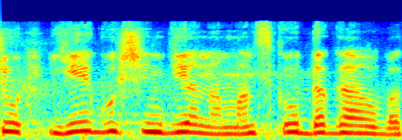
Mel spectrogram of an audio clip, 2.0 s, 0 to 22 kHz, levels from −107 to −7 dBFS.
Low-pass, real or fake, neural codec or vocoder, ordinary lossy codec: 10.8 kHz; real; none; Opus, 16 kbps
